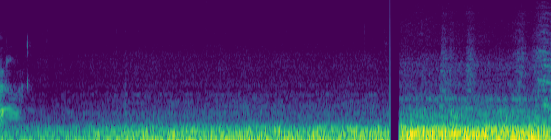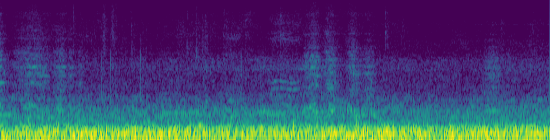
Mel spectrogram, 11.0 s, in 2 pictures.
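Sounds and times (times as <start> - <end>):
train wheels rumbling on rails: 0.2 - 11.0.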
